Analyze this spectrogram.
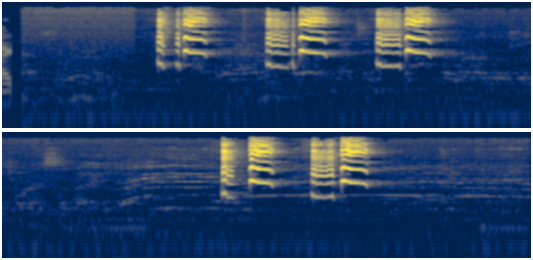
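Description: A dog whines in short high cries.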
